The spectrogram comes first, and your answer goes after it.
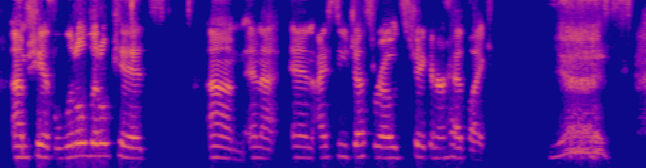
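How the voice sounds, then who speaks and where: A woman speaks with ordinary pitch variation. The sound is dry and close, with no echo. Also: medium pitch for a woman. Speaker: fitness coach team leader. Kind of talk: team training call. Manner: fast.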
